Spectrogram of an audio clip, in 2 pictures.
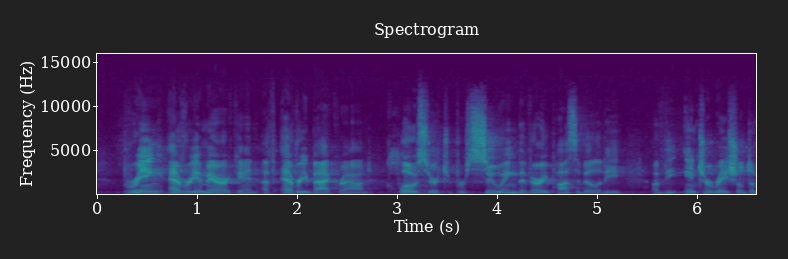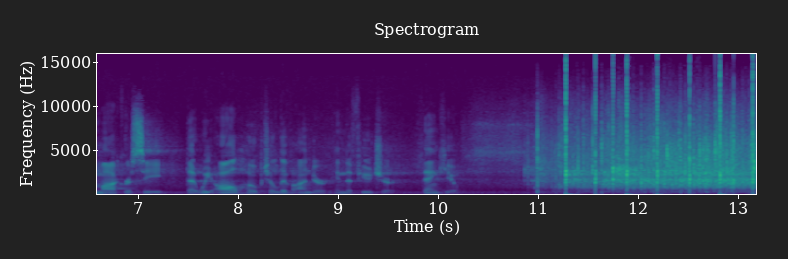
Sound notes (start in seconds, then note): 10.8 applause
